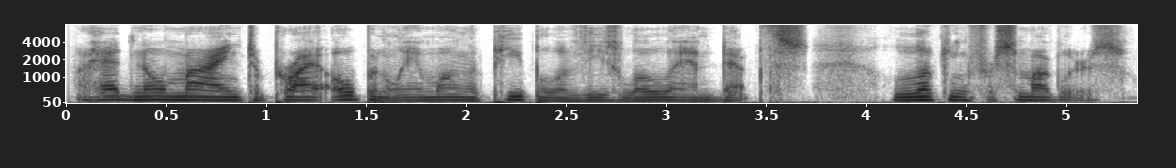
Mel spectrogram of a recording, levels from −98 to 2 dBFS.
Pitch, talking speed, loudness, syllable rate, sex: 115 Hz, 190 wpm, -19 LUFS, 5.3 syllables/s, male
